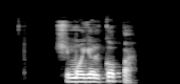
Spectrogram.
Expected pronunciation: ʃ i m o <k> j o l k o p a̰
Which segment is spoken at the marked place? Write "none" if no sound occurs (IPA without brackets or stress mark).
none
